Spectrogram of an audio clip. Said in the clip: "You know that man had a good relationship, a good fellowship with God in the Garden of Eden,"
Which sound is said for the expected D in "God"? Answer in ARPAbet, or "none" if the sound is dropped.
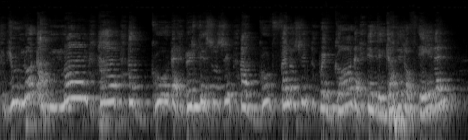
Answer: D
